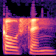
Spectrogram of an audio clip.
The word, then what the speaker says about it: Gossen: It's Gossen.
